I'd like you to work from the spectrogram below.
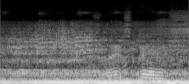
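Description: Pitts aerobatic biplane making a low pass at an air show in Tavares, Florida, a loud steady propeller drone with a strong low engine hum, near and continuous, with a voice talking over it.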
